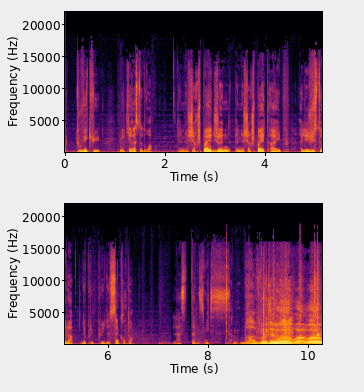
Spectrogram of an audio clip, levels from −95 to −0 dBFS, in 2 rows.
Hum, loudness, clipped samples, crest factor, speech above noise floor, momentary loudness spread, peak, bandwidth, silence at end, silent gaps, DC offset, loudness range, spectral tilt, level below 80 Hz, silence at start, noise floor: none; -16 LUFS; under 0.1%; 14 dB; 33 dB; 19 LU; -2 dBFS; 17 kHz; 0 s; none; under 0.1%; 11 LU; -5.5 dB/octave; -40 dBFS; 0.2 s; -48 dBFS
